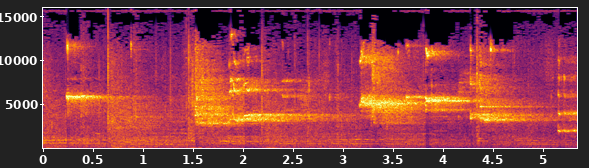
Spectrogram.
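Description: Basketball shoes squeaking on a wooden gym floor, several short high squeaks from about a second and a half in, with the ball bouncing during play.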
